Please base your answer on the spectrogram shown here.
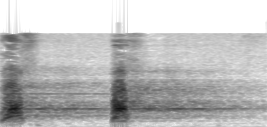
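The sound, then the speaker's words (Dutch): Two loud barks from a dog at a farmhouse door, spaced just under a second apart, each sharp onset trailing off into a fading tail, with no voices. “Met zijn voorpoten krast hij tegen de deur. En blaft er flink op los.”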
